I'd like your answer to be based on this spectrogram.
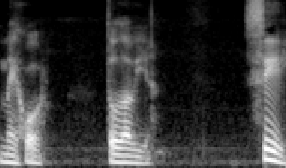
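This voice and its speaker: A man speaks with lively intonation. The recording is very clean, the background silent. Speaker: pastor teaching a Bible study class. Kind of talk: Bible study lecture. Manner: soft-spoken.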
